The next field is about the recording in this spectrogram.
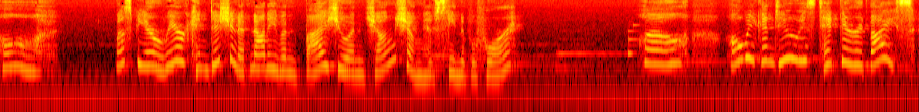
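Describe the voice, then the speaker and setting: Squeaky little fairy companion. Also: female voice, normal speed, faint music behind. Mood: concerned, reassuring. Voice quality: squeaky, childlike. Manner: refers to self in third person, animated. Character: small childlike female fairy companion, excitable and caring. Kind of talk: video game voice acting.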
